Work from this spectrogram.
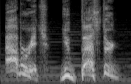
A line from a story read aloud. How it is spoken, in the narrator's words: I shouted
